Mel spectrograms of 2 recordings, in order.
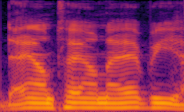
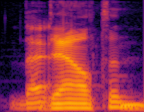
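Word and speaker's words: Downton: you say it dton downt downt Abby it's d o w n t o n down there's just no Town T you're say down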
